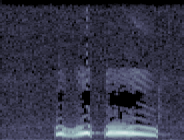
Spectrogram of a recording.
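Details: Single phrase of a spotted dove calling to gather others: a wavering two-humped coo, a brief pause, then a longer steady coo that slowly falls in pitch, in a quiet setting.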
